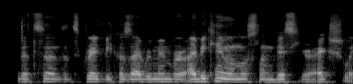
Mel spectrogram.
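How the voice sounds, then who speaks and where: A man's medium-pitched voice with a non-native accent, fairly quick in pace and monotone, with flat intonation. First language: not English. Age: 30s. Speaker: interviewer, convert to Islam. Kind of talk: interview.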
